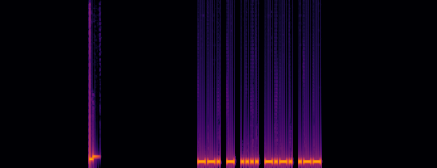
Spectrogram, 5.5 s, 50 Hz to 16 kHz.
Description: Morse code, heard as a keyed tone, about 42 wpm, 700 Hz. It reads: GTHCW
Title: Code Groups - 5 Letters - 40wpm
